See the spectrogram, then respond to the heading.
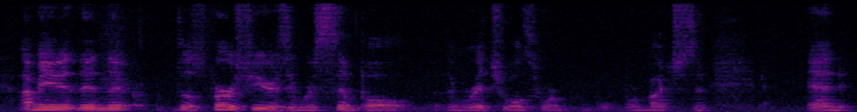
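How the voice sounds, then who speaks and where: A flat, monotone delivery in an American accent. Light background noise sits behind it. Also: man. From US Midwest, northwest Ohio. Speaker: oral history interviewee; interviewee. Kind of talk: oral history interview. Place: home room.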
